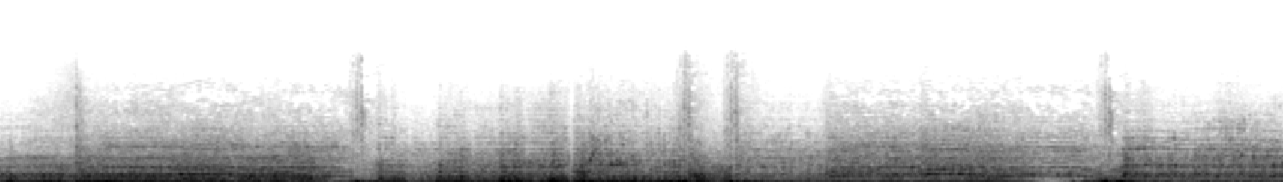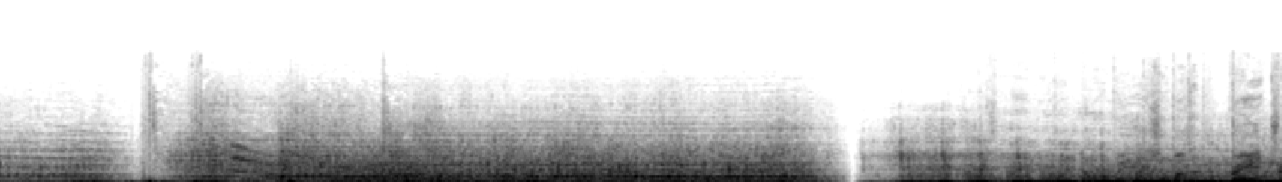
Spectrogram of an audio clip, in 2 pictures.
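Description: Diesel farm tractor engines running hard and revving up as they pull loaded dump trailers. The pitch rises in places, and abrupt cuts join several clips.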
